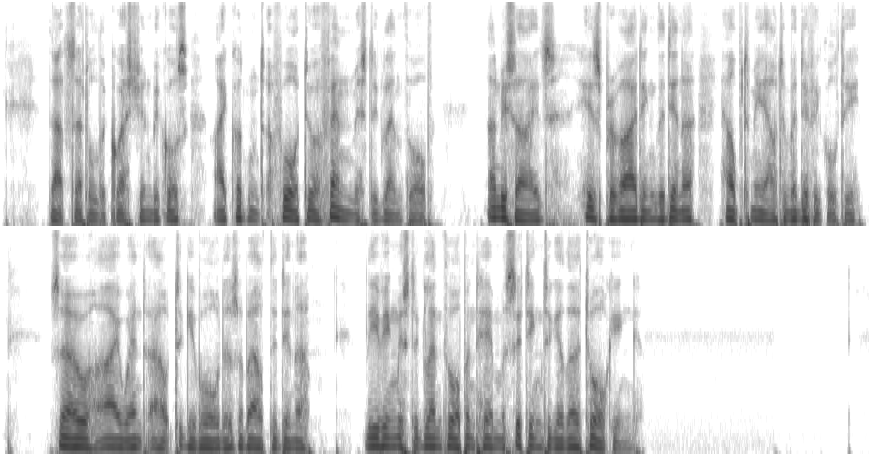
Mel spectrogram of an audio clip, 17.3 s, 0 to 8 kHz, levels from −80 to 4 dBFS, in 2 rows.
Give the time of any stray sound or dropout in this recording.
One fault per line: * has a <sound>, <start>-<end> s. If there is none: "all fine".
all fine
